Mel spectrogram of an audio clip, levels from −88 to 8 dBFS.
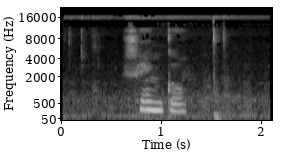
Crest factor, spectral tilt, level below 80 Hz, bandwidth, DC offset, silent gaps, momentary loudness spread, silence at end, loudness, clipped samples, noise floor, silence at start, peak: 18 dB; -3.5 dB/octave; -58 dBFS; 17 kHz; under 0.1%; none; 20 LU; 0.05 s; -29 LUFS; under 0.1%; -48 dBFS; 0.05 s; -12 dBFS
